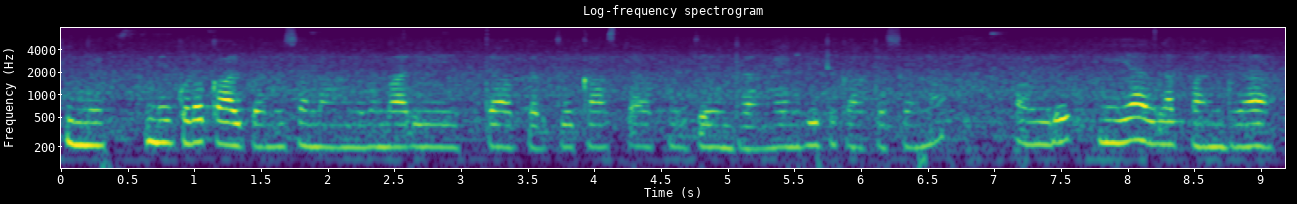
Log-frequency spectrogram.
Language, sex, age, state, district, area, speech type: Tamil, female, 18-30, Tamil Nadu, Tiruvannamalai, rural, spontaneous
